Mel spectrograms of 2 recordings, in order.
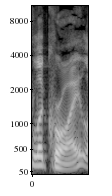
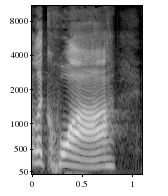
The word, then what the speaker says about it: LaCroix: Officially, it's pronounced LaCroix, like I said, so it rhymes with enjoy. It's not LaCroix. It's not LaCroix. Like the French may say it, it is LaCroix.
